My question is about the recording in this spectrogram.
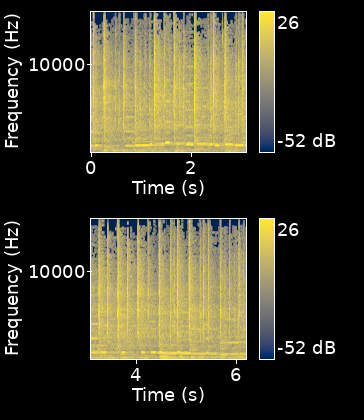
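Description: Renaissance ensemble music: a wooden recorder plays a melody over lower accompaniment and a steady percussion beat.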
